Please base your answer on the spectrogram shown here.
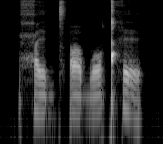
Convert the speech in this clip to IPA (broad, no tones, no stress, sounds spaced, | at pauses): ħ ɛ ɡ t͡sʼ ɑ b ɔ ǃʰ ɛ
